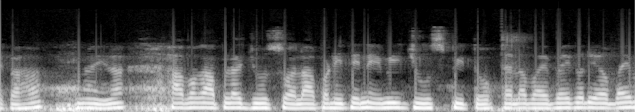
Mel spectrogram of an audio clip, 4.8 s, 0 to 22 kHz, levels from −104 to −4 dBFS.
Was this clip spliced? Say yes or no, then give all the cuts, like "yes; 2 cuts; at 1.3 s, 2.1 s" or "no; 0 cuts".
yes; 1 cut; at 3.7 s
